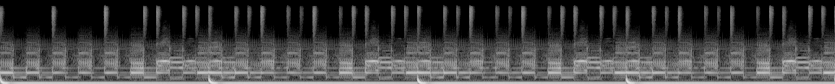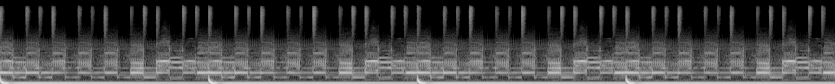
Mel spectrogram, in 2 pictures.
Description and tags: hard club trance loop 115bpm
Hard trance loop timed at 115bpm for your creative productions, enjoy :)
club, dance, floor, hard, loop, looper, sequence, sub, techno, trance, trippy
